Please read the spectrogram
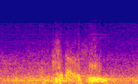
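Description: A man speaking Arabic in an old, muffled recording, the voice low and rough.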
